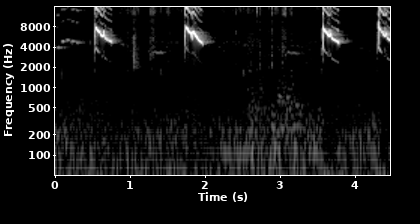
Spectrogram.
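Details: Sparse white-eye whistles for prompting other birds to sing: four sharp downward-sliding high notes spaced over a couple of seconds, with steady low background noise.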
